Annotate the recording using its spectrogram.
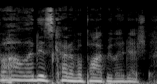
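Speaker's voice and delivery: usual speaking voice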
